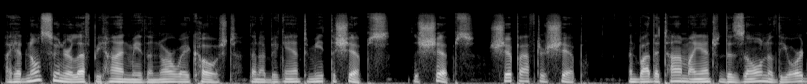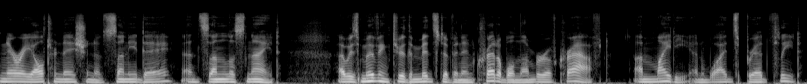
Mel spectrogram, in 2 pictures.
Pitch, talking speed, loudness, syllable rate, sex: 120 Hz, 210 wpm, -19 LUFS, 5.5 syllables/s, male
